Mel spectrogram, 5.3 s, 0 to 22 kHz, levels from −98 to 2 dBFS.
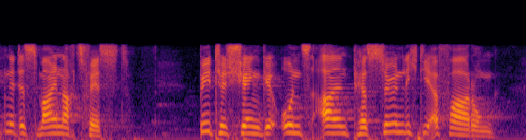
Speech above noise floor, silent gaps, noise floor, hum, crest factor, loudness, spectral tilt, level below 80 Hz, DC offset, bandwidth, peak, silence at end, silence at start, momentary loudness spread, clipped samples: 31 dB; none; -58 dBFS; none; 18 dB; -26 LUFS; -1.5 dB/octave; -50 dBFS; under 0.1%; 6.4 kHz; -10 dBFS; 0.3 s; 0 s; 6 LU; under 0.1%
